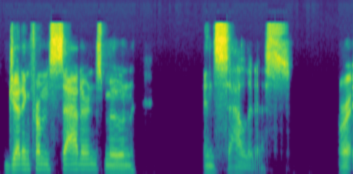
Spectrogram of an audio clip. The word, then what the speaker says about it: Enceladus: surprisingly large plume jetting from Saturn's moon and saladous or Enceladus not too sure how to pronounce it but that's how I'm going to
